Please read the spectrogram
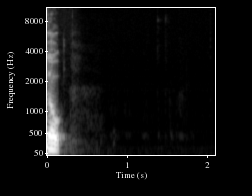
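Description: A man says one short word, "So," with a falling pitch, then near silence.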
